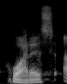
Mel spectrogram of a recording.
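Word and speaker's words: Juárez: Is it Juarez? Is that how you pronounce that? – Juarez.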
